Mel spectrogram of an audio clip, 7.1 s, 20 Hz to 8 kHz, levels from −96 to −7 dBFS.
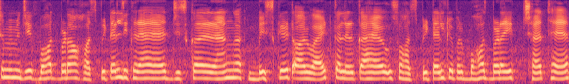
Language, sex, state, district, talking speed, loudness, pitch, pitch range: Hindi, female, Bihar, Kishanganj, 220 wpm, -16 LUFS, 235 Hz, 225-245 Hz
